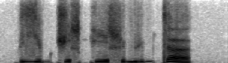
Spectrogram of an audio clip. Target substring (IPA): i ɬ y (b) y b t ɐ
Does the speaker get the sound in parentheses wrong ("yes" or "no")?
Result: no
